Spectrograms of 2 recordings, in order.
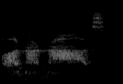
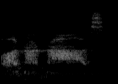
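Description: First: The word is whispered softly. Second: The same.

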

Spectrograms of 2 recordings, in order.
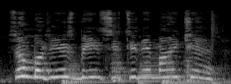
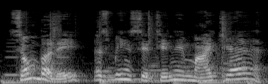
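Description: First: The voice is small, high and squeaky. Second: The voice is quiet, soft and gentle. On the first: The baby bear is speaking. "in a small, squeaky baby voice" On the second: The mother bear is speaking. "Mother Bear said in a quiet, gentle voice"

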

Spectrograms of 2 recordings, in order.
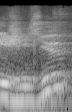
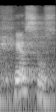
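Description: First: The name is pronounced the French way. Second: The name is pronounced the Spanish way. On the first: "по-французски Jésus" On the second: "по-испански Хесус"

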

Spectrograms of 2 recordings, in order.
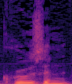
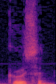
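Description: First: The middle consonant is a buzzing Z sound. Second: The middle consonant is a hissing S sound. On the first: The speaker calls it wrong. "German pronunciation" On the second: The speaker calls it right. "S, not a Z"

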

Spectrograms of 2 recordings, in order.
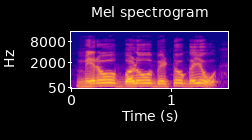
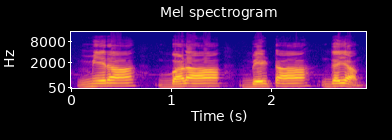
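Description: First: Each word ends in an 'oh' vowel. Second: Each word ends in an 'ah' vowel. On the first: "ऊ का लहजा रखने वाली बोली में" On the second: "हर लफ्ज जहां पर खत्म हो रहा है वो आ का लहजा है"

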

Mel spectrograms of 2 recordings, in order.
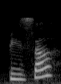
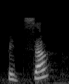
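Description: First: The middle consonant is a plain 'z' sound. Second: The middle consonant is a 'ts' sound. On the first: The speaker calls it wrong. "mispronounced as pizza by many. They go by the spelling" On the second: The speaker calls it right. "it has to be pronounced as pizza"

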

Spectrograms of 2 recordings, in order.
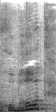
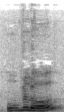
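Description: First: The initial H and final T are both pronounced. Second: The initial H and final T are both silent. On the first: The speaker calls it wrong. "И H тоже не Хублот" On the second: The speaker calls it right. "Т на конце не говорится"

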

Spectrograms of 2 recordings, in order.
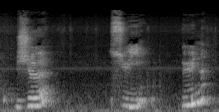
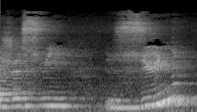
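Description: First: Suis and une are said without a linking z. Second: A z sound links suis to une.

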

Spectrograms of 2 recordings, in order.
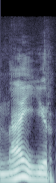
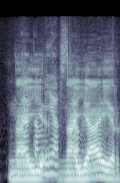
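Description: First: The name has no 'ya' sound in the middle. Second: The name has an extra 'ya' sound in the middle. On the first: This is how the owner says the name. The speaker calls it right. "Я говорю «Наир»" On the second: Someone else misread the name. The speaker calls it wrong. "«Наяир» как-то вот так"

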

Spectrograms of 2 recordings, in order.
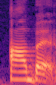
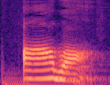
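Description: First: The final R is pronounced as a consonant. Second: The final R is vocalized, not a consonant. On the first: The speaker calls it wrong. "Es ist auf keinen Fall aber. Nein, sowas möchte ich nicht hören" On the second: The speaker calls it right. "Wir sprechen hier das R am Ende nicht aus"

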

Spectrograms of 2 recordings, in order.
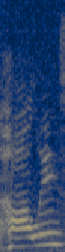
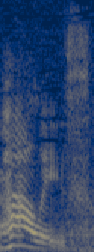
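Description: First: The first vowel does not rhyme with pal. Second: The first vowel rhymes with pal.

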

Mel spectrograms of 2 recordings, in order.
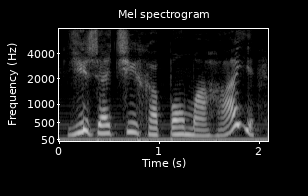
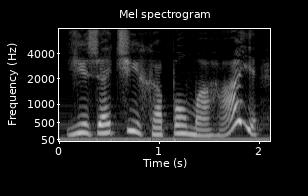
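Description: Both takes have the same delivery.

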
